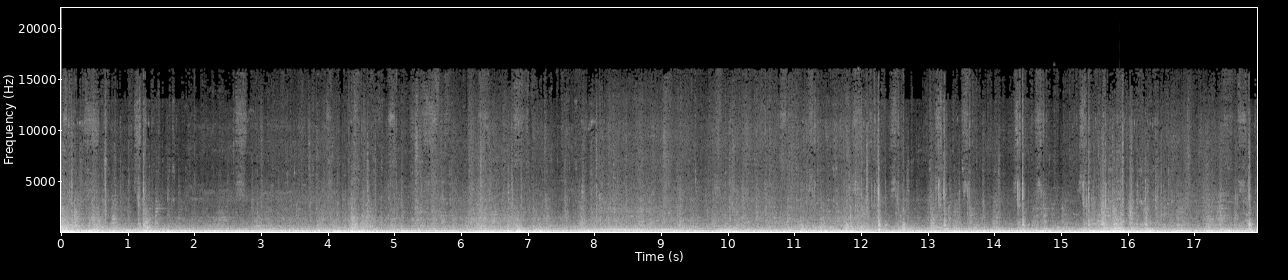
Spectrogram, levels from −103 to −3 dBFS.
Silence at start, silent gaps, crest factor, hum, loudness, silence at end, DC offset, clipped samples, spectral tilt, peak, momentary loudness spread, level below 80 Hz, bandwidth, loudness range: 0 s; none; 16 dB; none; -18 LUFS; 0 s; under 0.1%; under 0.1%; -8 dB/octave; 0 dBFS; 5 LU; -20 dBFS; 13 kHz; 2 LU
